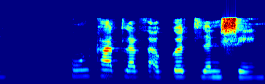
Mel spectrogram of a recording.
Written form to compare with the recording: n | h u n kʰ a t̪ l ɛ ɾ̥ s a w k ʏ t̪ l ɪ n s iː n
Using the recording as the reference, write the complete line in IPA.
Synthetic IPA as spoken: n | h u n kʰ a t̪ l a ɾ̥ θ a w k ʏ t̪ l ɪ n s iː n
